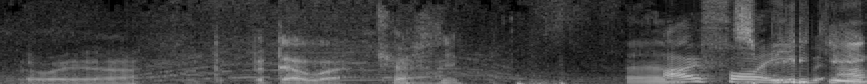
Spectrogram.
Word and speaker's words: Badoer: Pronounce What's his it. name, Clock? Luca Badoer. Badoa. Oh yeah, Bedoa.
